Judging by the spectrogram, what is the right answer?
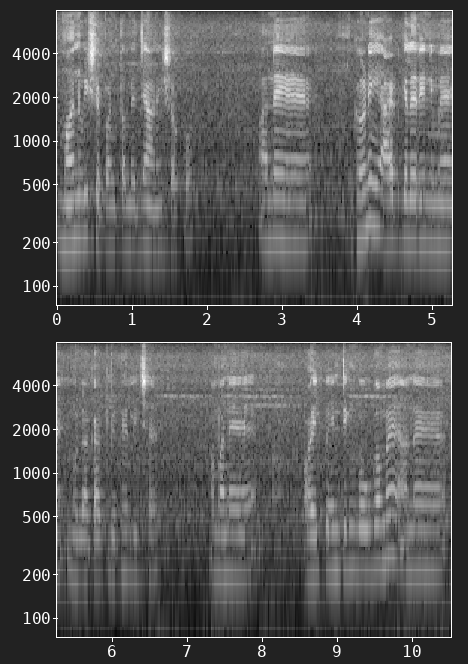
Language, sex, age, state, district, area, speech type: Gujarati, female, 45-60, Gujarat, Rajkot, urban, spontaneous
